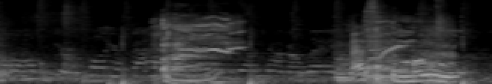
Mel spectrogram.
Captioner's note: laughs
